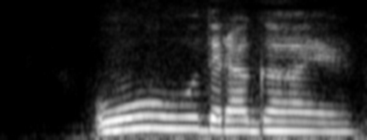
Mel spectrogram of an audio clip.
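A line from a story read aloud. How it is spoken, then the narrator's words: Drawn-out tone. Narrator (Russian): протянула подруга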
